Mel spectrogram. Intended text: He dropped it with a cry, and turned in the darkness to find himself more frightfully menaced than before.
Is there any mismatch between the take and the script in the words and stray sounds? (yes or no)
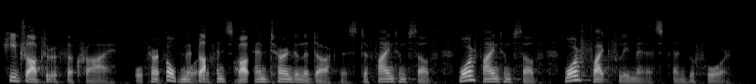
yes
